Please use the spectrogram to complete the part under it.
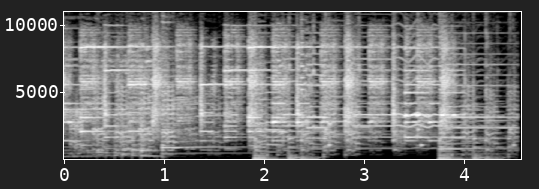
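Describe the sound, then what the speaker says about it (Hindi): A phone ringtone plays during a comedy sketch as a call is placed to a wrestler: a bright, repeating melodic jingle with chiming tones, fairly loud and alone, with no speech over it. "बबलू, बिरजू पहलवान को फोन लगाओ।"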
